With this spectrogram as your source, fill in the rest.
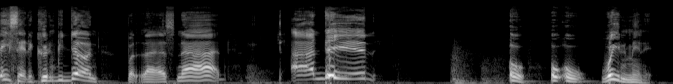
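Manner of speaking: bubbling-over, excited, eager delivery.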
